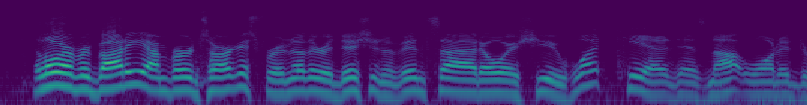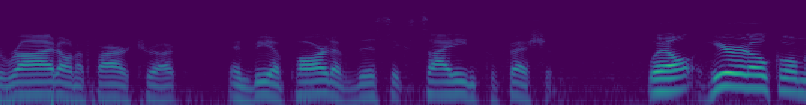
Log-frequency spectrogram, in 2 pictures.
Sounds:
speech

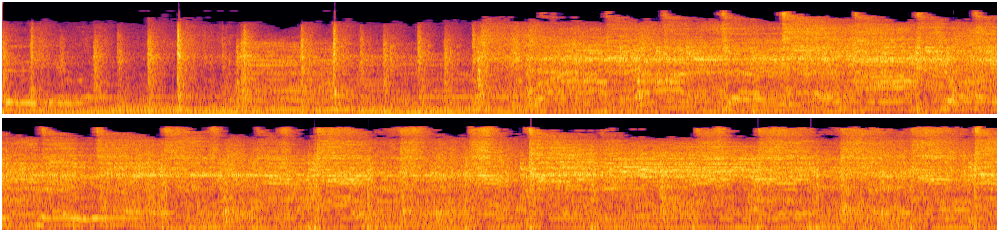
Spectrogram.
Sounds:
music
soundtrack music

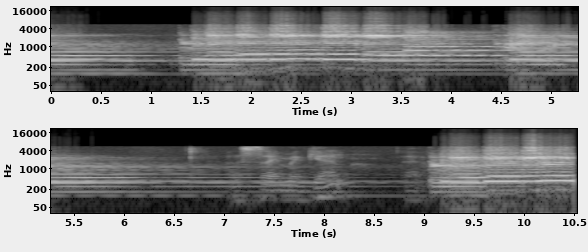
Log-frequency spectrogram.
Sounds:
music
speech
guitar
plucked string instrument
inside a small room
musical instrument

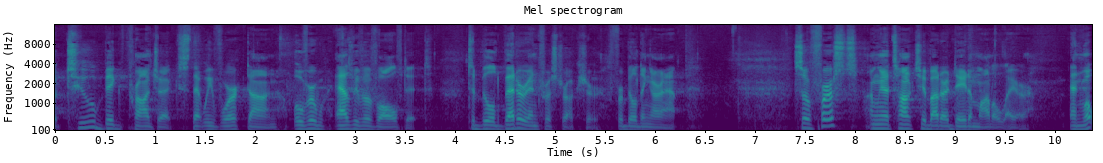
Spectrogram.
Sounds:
speech

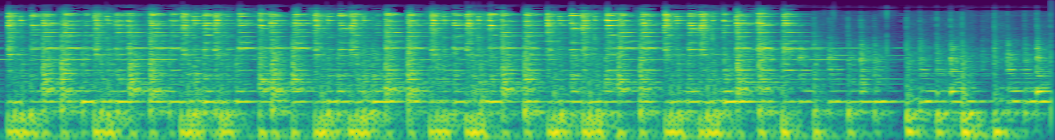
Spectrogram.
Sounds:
percussion
music

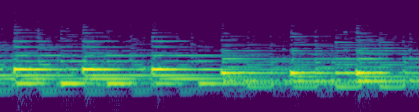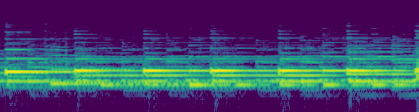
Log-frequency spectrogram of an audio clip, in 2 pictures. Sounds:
music

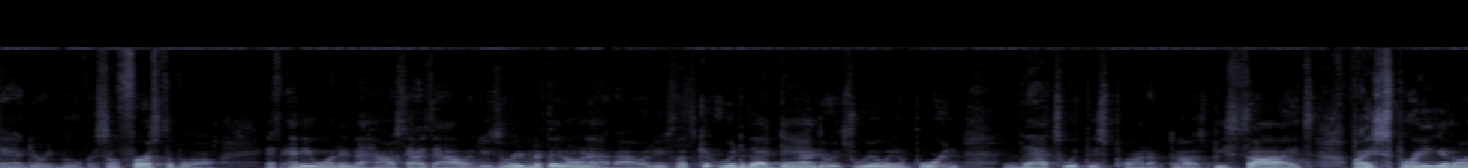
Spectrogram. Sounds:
speech

